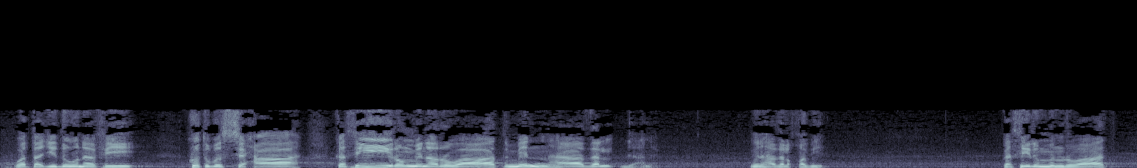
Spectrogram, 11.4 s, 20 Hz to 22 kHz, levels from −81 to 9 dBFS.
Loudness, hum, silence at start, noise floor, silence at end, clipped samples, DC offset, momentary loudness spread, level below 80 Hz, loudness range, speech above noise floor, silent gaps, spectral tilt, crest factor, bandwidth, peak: -17 LUFS; none; 0.05 s; -47 dBFS; 0.25 s; under 0.1%; under 0.1%; 10 LU; -56 dBFS; 10 LU; 30 dB; none; -5 dB/octave; 14 dB; 8 kHz; -6 dBFS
